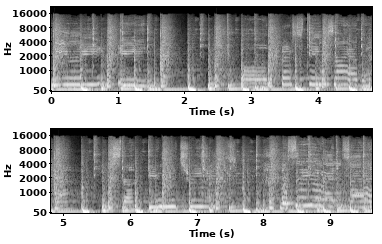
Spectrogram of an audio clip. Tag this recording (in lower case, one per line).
music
